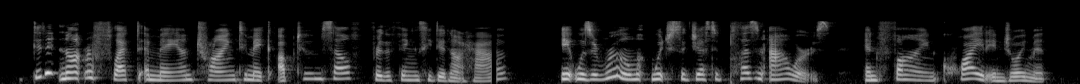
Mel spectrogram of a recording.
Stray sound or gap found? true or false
true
